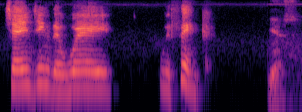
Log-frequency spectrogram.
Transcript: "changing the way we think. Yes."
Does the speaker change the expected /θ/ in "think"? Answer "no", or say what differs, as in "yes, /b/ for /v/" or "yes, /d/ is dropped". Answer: no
